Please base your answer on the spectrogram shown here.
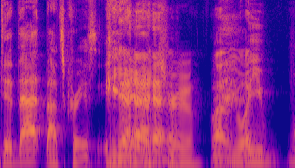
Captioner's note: laughs; laughing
